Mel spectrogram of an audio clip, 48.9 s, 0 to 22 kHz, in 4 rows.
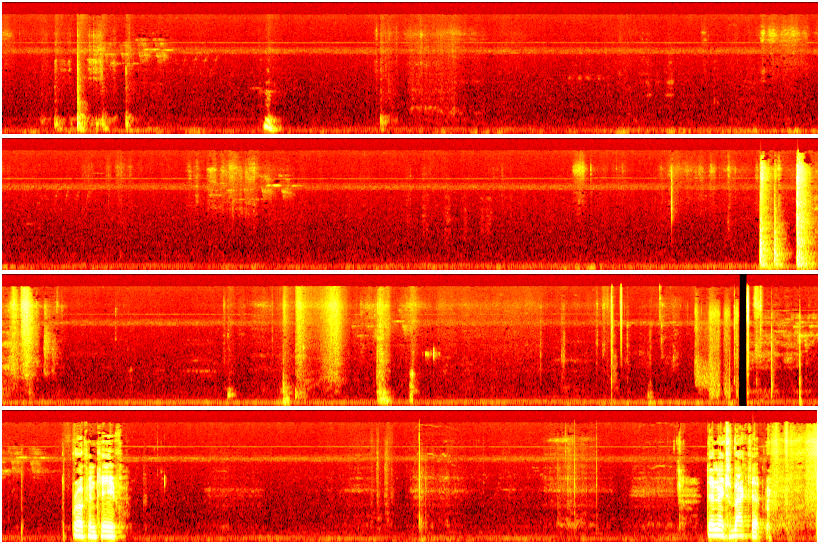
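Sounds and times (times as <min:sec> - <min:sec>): short rustle: 0:48.2 - 0:48.9.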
